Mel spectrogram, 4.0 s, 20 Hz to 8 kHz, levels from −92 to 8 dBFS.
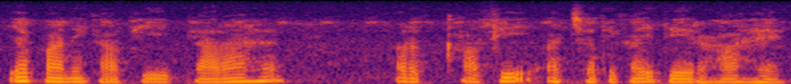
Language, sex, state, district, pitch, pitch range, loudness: Hindi, male, Uttar Pradesh, Lalitpur, 110 Hz, 110-130 Hz, -20 LUFS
